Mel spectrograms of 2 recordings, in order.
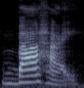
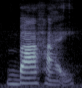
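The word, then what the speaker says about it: bahay: You might notice that the spelling is a y at the end. So it looks like bahi, but it's pronounced bahigh. That ay combination is bahigh.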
